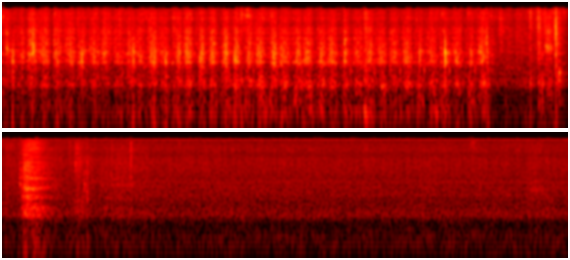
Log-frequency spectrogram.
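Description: Flat wooden board pushed quickly back and forth over another board, rolling a tight cotton-and-wood-ash fire roll between them: a rapid, rhythmic wood-on-wood rubbing. The friction is heating the roll toward smouldering. The strokes stop about six and a half seconds in, with one brief louder sound near eight seconds.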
